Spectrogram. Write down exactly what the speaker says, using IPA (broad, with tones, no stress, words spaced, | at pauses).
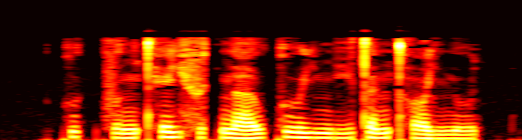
kʷɪ˧k̚ fʊ˨˧ŋt̪ʰe˥jfɪ˨˥k̚ n̪aː˨˥wkuː˧j ŋiː˨˥t̪ɐ˨˥nt̪ʰɔː˨jn̪uː˨t̚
